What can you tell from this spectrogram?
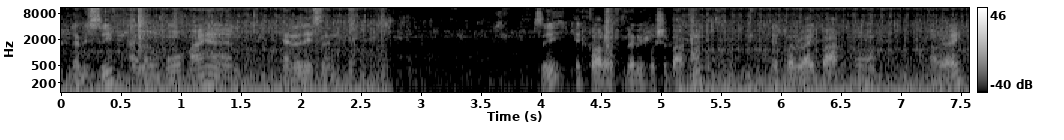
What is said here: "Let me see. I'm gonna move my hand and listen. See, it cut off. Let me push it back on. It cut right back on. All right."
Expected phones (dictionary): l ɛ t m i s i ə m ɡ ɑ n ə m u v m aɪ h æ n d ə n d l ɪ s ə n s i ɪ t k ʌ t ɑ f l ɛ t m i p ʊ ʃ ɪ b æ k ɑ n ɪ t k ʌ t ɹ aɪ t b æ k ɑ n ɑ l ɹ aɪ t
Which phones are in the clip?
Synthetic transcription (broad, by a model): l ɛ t m i s i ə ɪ l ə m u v m aɪ h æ n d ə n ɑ l ɪ s ə n s i ɪ t k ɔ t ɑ p l ɛ t m i p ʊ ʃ ɪ b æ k ɑ n ɪ t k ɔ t ɹ aɪ t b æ k ɑ n ɑ l ɹ aɪ t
